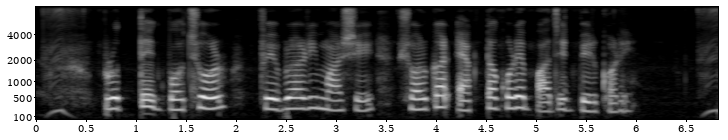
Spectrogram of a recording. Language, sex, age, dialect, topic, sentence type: Bengali, male, 31-35, Northern/Varendri, banking, statement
